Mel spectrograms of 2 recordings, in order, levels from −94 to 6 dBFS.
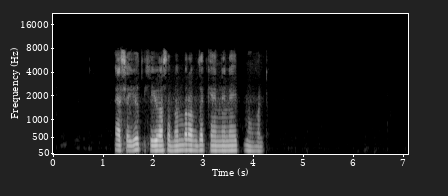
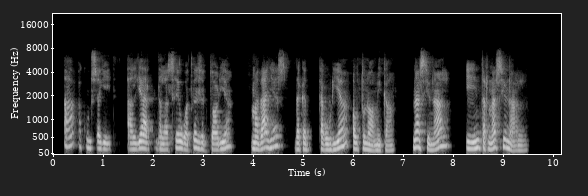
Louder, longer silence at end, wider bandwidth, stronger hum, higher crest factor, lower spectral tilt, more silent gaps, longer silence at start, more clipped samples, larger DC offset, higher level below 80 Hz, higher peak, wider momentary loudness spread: second, -24 LUFS vs -21 LUFS; first, 2.95 s vs 0.7 s; about the same, 8 kHz vs 7.6 kHz; neither; about the same, 20 dB vs 18 dB; about the same, -5.5 dB/octave vs -6 dB/octave; second, none vs 1.35-1.48 s, 3.72-3.87 s, 5.26-5.32 s, 6.93-7.01 s, 8.08-8.26 s; first, 1.25 s vs 0.2 s; neither; neither; about the same, -66 dBFS vs -62 dBFS; about the same, -6 dBFS vs -4 dBFS; first, 14 LU vs 11 LU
